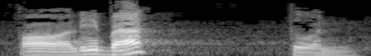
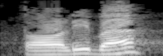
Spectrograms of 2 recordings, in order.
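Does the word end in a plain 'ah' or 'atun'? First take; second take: atun; ah. First: The word ends in a full 'atun' sound. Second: The word ends in a plain 'ah' sound. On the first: The speaker calls it right. "Dibaca tun" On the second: The speaker calls it wrong. "talibah kurang"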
